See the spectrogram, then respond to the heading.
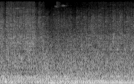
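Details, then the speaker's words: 1977 motorhome cruising at the speed limit, fully warmed up on 91-octane premium fuel: deep, heavy drone with an uneven, lumpy beat underneath. It is not running great; cause not found. "Well, I'm going the speed limit, but as you can, I'm sure you can hear it. Not running great."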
